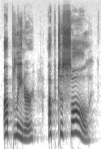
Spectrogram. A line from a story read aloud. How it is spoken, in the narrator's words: Katie shouted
